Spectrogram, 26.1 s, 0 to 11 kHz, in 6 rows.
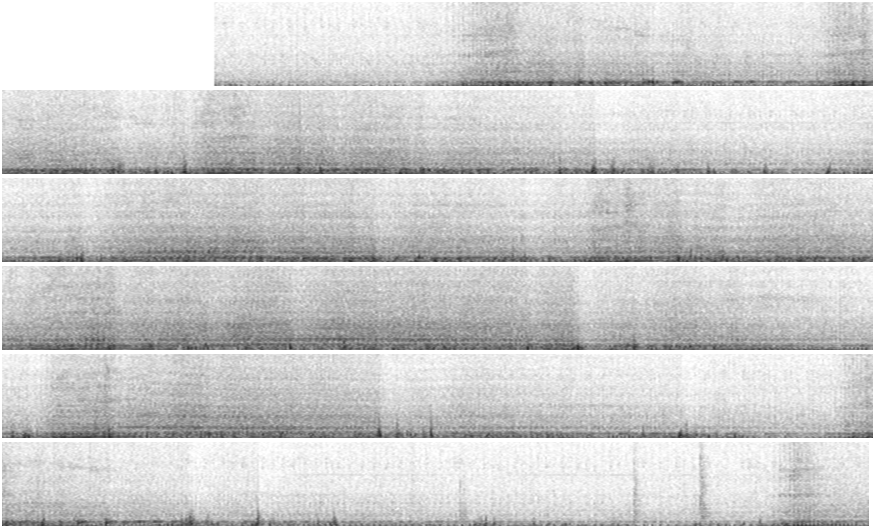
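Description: Fiat 1.4 T-Jet turbocharged four-cylinder engine breathing through a non-resonated cat-back exhaust and downpipe, starting about a second in at idle, then revved in repeated short blips, the pitch rising and falling with each one, with idle between.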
